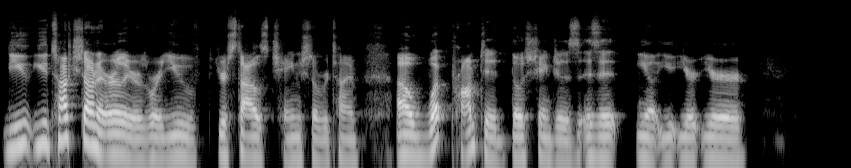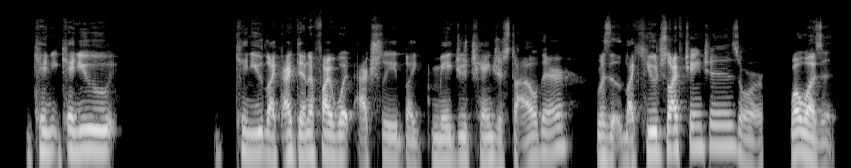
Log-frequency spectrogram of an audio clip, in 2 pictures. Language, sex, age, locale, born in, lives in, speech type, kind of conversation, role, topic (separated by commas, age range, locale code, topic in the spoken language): English, male, 40-44, en-US, United States, United States, conversation, podcast, host, What experiences and influences shape the way you express your personal style?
